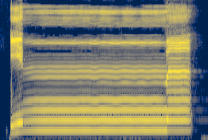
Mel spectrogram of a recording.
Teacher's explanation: Ini hukum tajwidnya namanya adalah gunnah. Nunnya harus ditahan gunnah, dengung 2 harokat.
